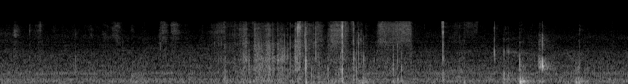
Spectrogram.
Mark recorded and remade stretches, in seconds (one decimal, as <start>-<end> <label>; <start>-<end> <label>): 0.0-2.3 recorded; 2.3-4.1 remade; 4.1-6.3 recorded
